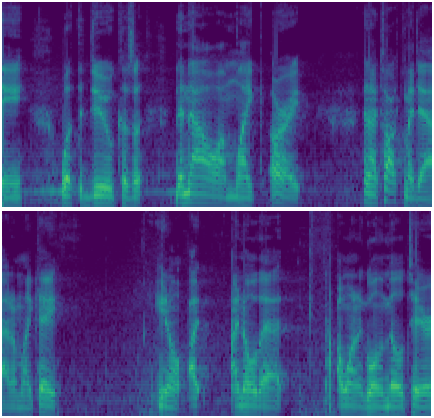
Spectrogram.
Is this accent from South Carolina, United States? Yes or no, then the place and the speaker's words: no; Littleton, New Hampshire, United States; I want to live in Littleton. This is my hometown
